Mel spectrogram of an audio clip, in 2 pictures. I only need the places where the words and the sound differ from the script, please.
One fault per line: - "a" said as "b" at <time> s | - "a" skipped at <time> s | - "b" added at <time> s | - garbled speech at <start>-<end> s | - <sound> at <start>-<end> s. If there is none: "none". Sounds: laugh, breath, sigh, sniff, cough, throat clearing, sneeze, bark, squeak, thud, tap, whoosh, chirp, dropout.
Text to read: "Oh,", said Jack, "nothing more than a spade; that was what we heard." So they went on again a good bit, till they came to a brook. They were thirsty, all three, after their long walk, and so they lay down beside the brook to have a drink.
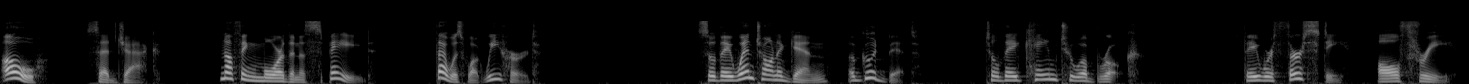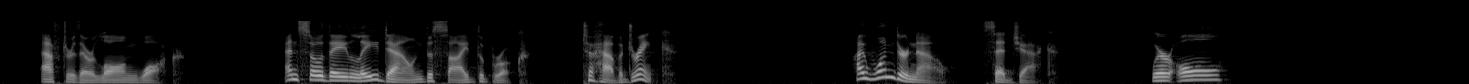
- "I wonder now said Jack where all" added at 23.2 s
